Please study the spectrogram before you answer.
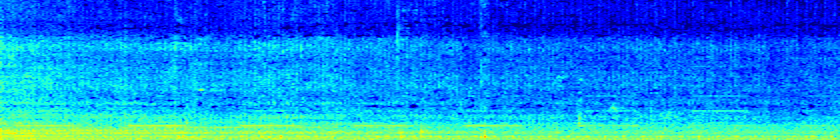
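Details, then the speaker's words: Mahindra Bolero pickup after brake pad replacement, test drive: truck rolls and slows with only road and engine noise, no squeal or grinding; earlier brake noise gone, braking quiet and fine. "अब break कैसे लग रहे हैं? अब अच्छा लग रहा है। यह सही है, है ना? आवाज बंद हो गई है और ब्रेक भी ठीक लग रहे हैं।"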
